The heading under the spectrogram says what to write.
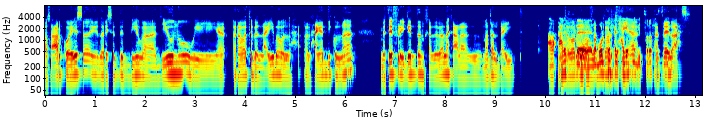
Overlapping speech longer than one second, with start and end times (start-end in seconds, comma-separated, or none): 10.3-12.6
